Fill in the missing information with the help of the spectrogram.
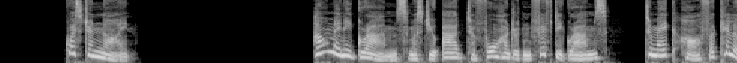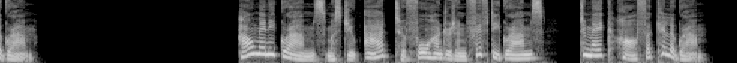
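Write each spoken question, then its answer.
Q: How many grams must you add to 450 grams to make 0.5 kilogram?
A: 50 grams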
